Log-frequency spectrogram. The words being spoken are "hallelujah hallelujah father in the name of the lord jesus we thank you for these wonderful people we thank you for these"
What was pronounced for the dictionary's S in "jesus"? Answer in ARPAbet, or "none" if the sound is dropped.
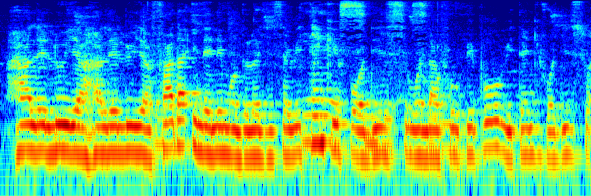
none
